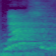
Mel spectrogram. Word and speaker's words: gnashers: Gnashers is a funny word because it's got a silent letter at the start of it.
